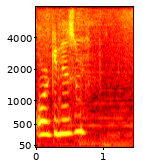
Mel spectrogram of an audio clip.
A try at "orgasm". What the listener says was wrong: Pronounced orgasm, not organism.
